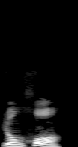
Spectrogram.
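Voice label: "荣获", Mandarin Chinese; chinese-flashcards; hsk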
